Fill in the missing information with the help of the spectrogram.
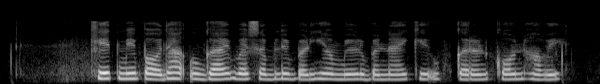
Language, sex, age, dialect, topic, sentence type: Chhattisgarhi, female, 18-24, Northern/Bhandar, agriculture, question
